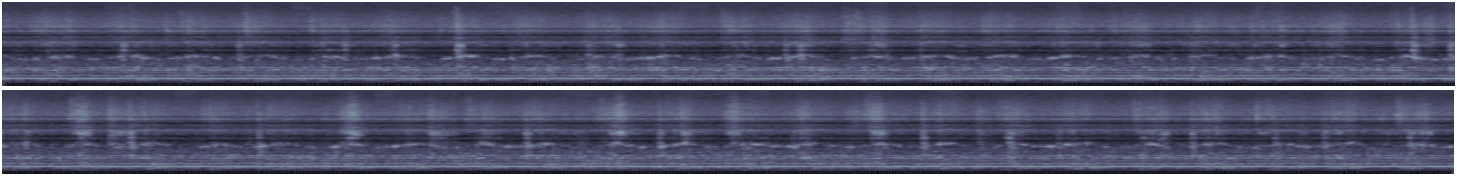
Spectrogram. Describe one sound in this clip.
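Footsteps thud in a quick, even rhythm on a treadmill belt.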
